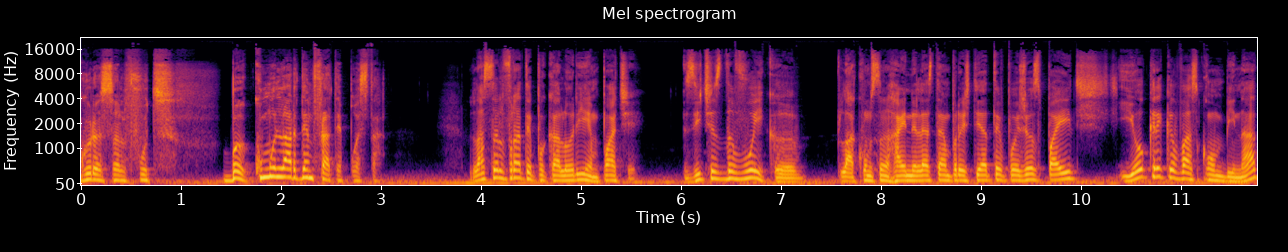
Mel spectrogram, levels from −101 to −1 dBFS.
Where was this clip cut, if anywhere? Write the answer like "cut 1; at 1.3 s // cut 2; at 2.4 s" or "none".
none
